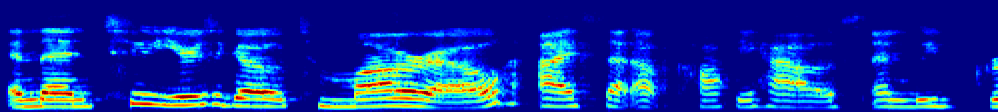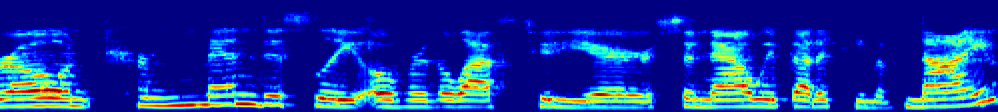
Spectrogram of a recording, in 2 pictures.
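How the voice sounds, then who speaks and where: A woman's voice: mid-range voice, fairly bright tone, no room sound, dull audio. A woman from the United States with an American accent, answering conversationally as an interview guest. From United States (Maine). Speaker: interview guest, agency managing director.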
